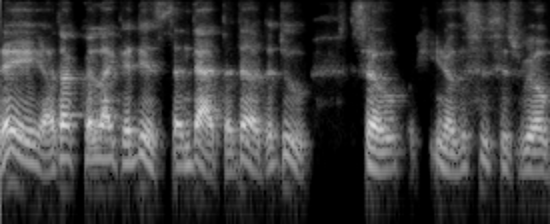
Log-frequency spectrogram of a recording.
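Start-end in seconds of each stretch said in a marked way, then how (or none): 0.0-2.3 mocking a cliché movie Italian accent, higher and louder. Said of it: "where all the Italian accents said".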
